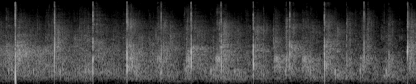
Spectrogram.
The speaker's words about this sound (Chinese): 我们一起给他们一些掌声，好不好？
